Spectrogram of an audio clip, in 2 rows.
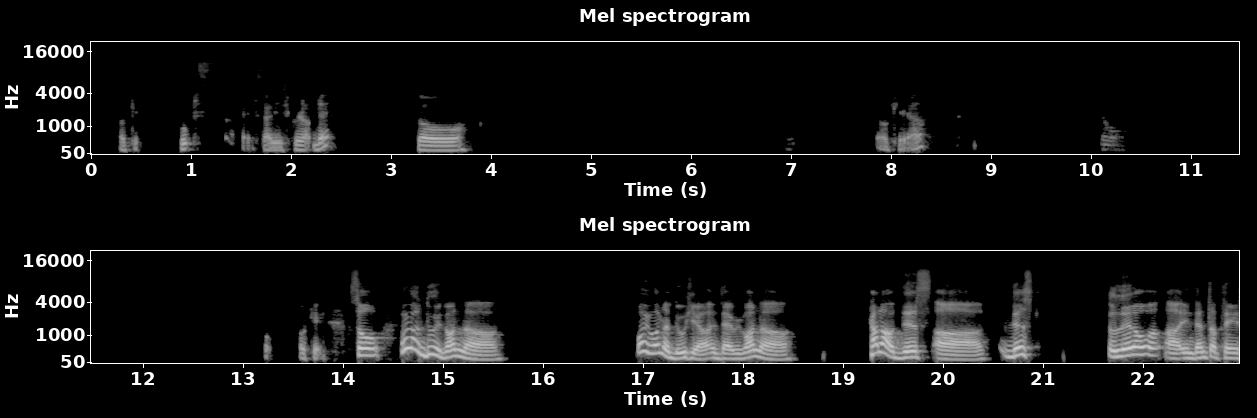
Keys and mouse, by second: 0.9 click, 1.7 click, 3.0 click, 4.9 click, 6.1 click, 7.4 click, 8.8 click, 9.2-10.6 middle drag, 11.4 click, 13.8 click, 18.1 click, 19.2 Delete.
